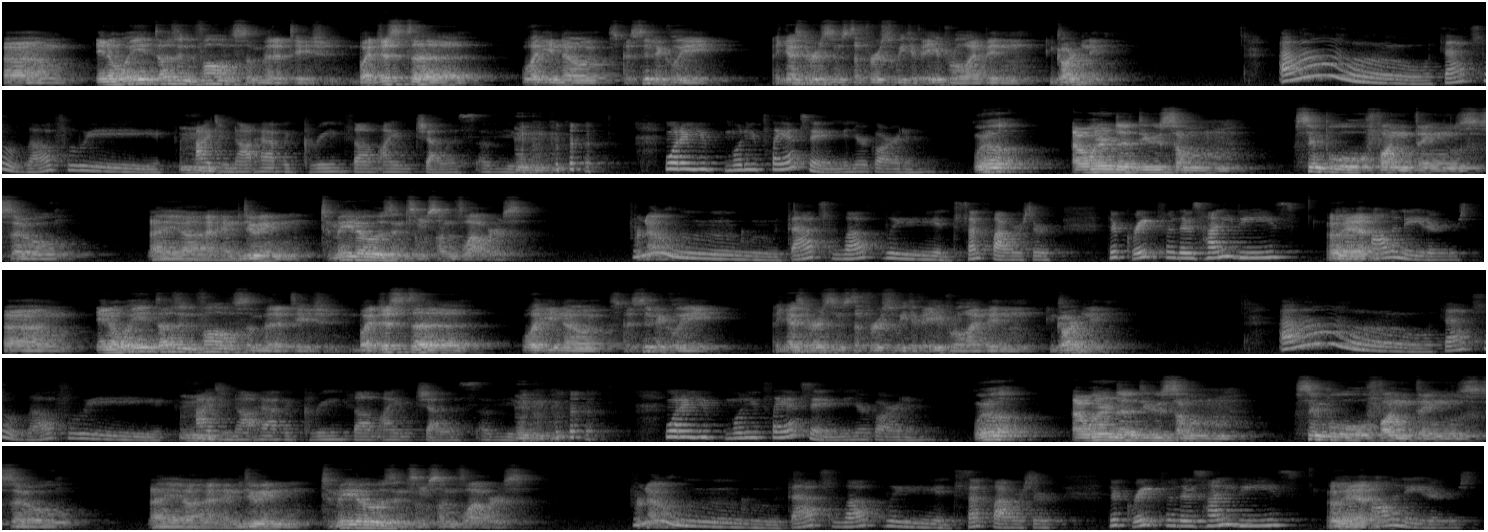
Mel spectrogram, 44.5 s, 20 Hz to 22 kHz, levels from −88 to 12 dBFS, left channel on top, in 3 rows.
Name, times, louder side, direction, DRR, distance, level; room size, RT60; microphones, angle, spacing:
voice 1, 0.0-0.6 0.9-4.6 5.2-7.0 7.7-10.2 10.5-11.1 16.6-17.0 20.0-20.4 24.6-24.9 25.5-27.2 27.8-30.3 31.2-34.8 36.0-36.3 42.9-43.4, left 2 dB, 75° left, -2 dB, 2.3 m, -31 dB
voice 2, 1.4-1.7 7.9-8.4 12.4-16.4 16.8-20.2 21.2-24.2 31.1-32.3 36.0-42.6 43.0-44.3, left 2 dB, 30° left, 6 dB, 0.4 m, -38 dB
8.1 x 5.0 x 4.5 m, 0.83 s
head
